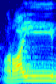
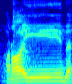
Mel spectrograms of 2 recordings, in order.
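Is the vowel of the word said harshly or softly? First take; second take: harshly; softly. First: The vowel is said harshly and abruptly. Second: The vowel is said softly and smoothly. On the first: The speaker calls it wrong. "Nggak boleh dibaca raib, nggak boleh" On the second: The speaker calls it right.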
